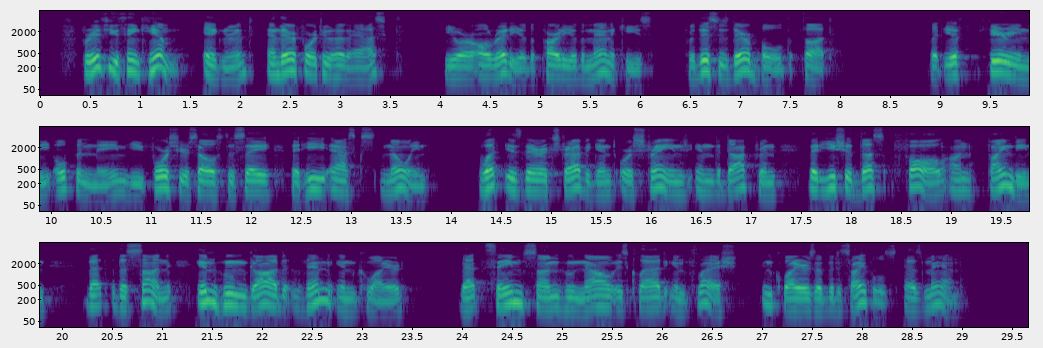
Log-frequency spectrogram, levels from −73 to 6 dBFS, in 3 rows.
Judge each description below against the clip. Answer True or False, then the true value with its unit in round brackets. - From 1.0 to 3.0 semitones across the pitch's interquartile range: False (5.6 semitones)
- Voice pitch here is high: False (130 Hz)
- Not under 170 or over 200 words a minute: False (160 wpm)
